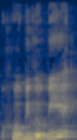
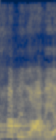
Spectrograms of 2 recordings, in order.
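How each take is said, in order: First: The vowels are changed to a silly oo sound. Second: The vowels are pronounced in the ordinary way.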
